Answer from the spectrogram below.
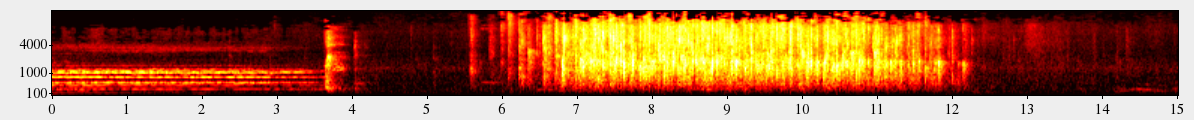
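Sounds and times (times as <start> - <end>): audience applauding: 5.6 - 12.4.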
